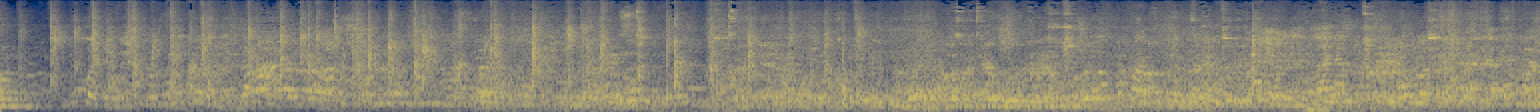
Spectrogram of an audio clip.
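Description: Several men and women talk and laugh loudly in a lively crowd.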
